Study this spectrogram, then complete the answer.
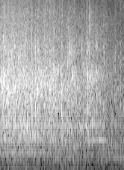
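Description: Congregation applause inside a church, a soft, even patter of many hands that gradually fades, heard at a distance with no speech over it.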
